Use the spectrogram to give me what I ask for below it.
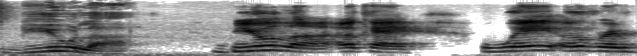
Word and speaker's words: Beulah: authored it's way over in how do you pronounce it oh that's misspelled it's beulah beulah okay way over in beulah land and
